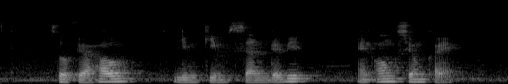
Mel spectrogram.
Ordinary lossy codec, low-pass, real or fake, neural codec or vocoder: none; none; real; none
